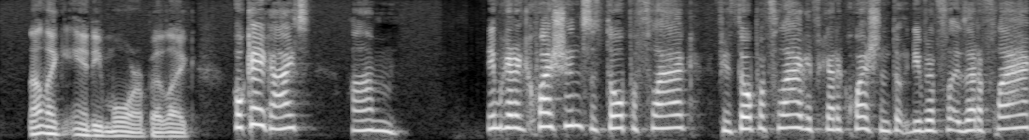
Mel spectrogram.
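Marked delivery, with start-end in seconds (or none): 1.8-7.7 very high-pitched professor voice. Imitate the man from the money and banking class you dropped, in a real high voice. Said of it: "he had a real high voice".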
